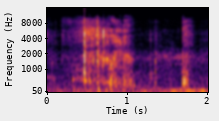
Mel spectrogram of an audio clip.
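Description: A bite into a crisp red apple about half a second in, followed by crunchy chewing with a few more short crunches.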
